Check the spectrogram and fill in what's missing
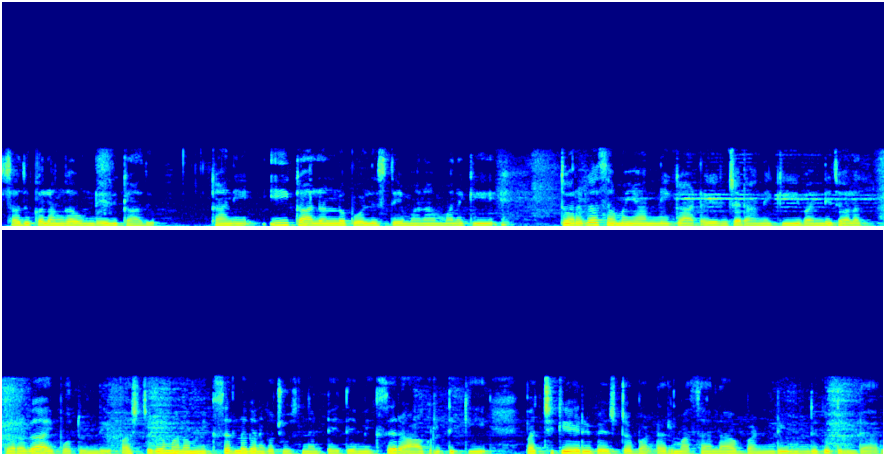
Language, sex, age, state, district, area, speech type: Telugu, female, 18-30, Andhra Pradesh, N T Rama Rao, urban, spontaneous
